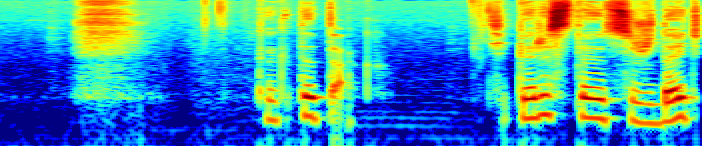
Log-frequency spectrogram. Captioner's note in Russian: вздох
